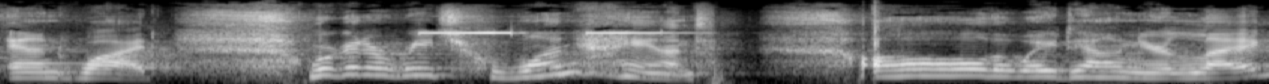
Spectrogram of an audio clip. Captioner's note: timer beeps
